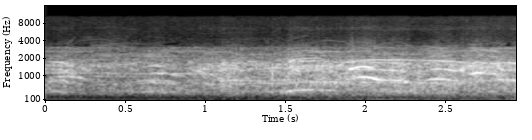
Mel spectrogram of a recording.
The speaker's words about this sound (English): Many in the crowd can see them. A great roar of ANC goes up from the crowd. Everybody's now rushing up to the prison gate.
